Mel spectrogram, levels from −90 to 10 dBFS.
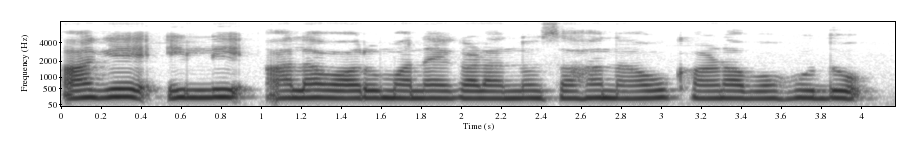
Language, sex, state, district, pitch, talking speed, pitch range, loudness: Kannada, female, Karnataka, Bangalore, 220 Hz, 100 wpm, 215-225 Hz, -14 LUFS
